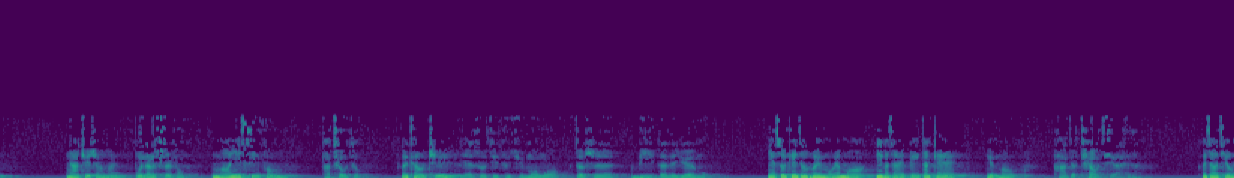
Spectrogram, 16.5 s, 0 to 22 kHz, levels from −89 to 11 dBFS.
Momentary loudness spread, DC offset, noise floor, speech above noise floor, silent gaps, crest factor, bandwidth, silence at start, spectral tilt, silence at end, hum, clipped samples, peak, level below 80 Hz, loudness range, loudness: 20 LU; under 0.1%; -62 dBFS; 34 dB; none; 18 dB; 8 kHz; 0 s; -7.5 dB/octave; 0 s; none; under 0.1%; -10 dBFS; -54 dBFS; 13 LU; -28 LUFS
